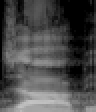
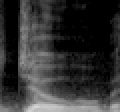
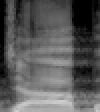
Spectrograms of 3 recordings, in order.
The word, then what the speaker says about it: Job: It's not Job, y'all. It's Job. Amen. It looks like Job, but it's pronounced Job. Amen. It sounds like it spells like J-O-B, but it's pronounced like J-O-B-E.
